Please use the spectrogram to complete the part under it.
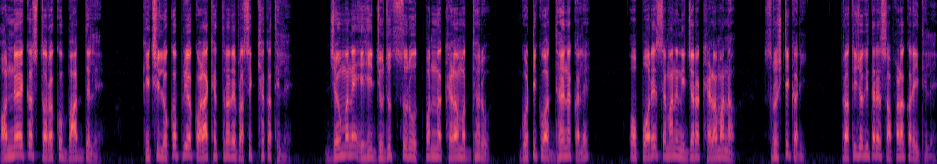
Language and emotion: Odia, neutral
